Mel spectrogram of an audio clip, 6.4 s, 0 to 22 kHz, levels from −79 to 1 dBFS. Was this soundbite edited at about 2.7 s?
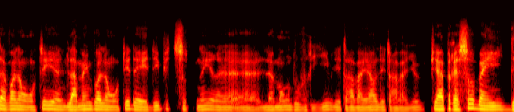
no; 1 cut; at 5.3 s

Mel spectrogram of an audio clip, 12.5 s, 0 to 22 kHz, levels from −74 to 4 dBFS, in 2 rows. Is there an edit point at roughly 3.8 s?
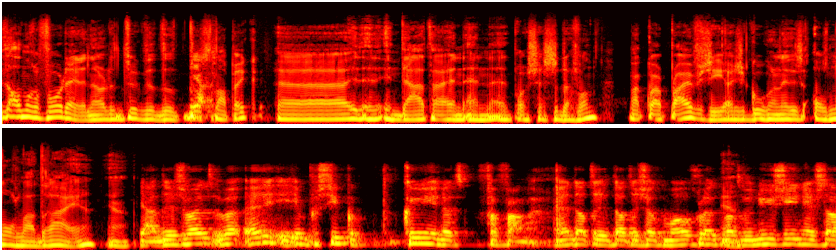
yes; 1 cut; at 3.8 s

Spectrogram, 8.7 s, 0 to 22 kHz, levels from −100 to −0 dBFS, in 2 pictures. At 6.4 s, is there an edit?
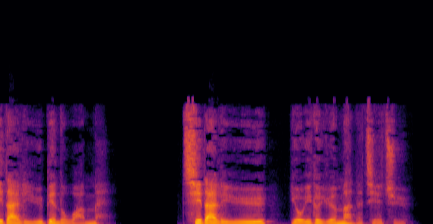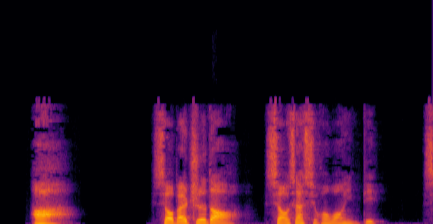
no; 1 cut; at 4.6 s

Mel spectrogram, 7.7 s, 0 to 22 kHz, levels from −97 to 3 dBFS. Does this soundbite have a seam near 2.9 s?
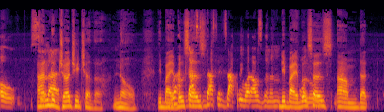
no; 0 cuts

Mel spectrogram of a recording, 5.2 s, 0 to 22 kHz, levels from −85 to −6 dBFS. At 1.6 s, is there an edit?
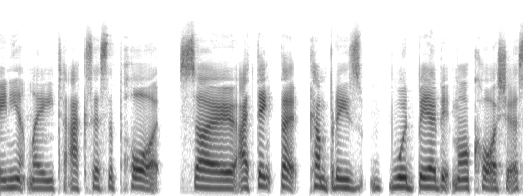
yes; 1 cut; at 1.6 s

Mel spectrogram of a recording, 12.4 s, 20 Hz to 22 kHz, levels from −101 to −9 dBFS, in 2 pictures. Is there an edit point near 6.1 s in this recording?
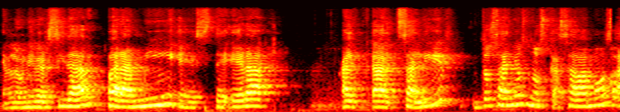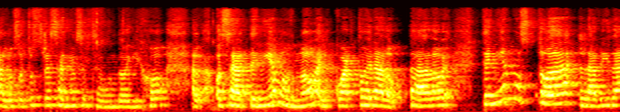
yes; 1 cut; at 6.1 s

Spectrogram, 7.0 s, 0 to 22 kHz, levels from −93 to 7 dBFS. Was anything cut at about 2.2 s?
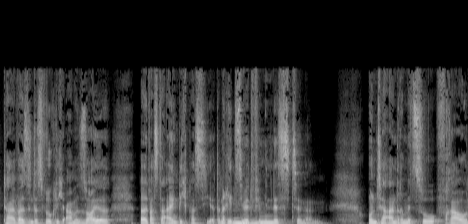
yes; 1 cut; at 2.2 s

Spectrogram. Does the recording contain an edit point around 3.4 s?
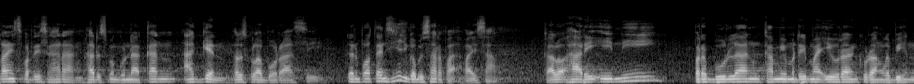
yes; 1 cut; at 3.4 s

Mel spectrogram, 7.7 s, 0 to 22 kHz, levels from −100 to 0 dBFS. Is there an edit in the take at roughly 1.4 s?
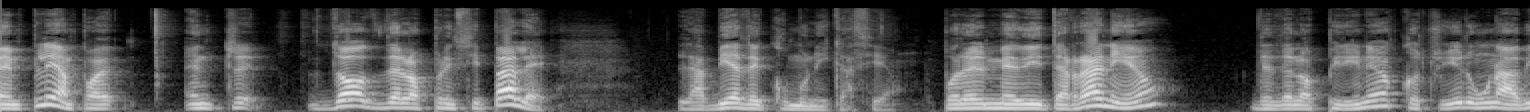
yes; 2 cuts; at 1.4 s, 4.6 s

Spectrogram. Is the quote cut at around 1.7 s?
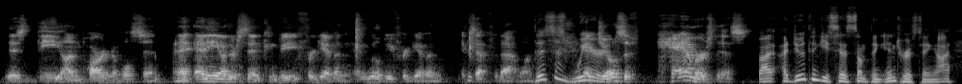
no; 1 cut; at 7.6 s

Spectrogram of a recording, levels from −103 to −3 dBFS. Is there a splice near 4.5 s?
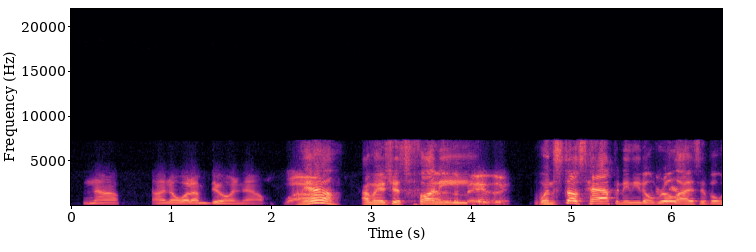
no; 1 cut; at 2.0 s

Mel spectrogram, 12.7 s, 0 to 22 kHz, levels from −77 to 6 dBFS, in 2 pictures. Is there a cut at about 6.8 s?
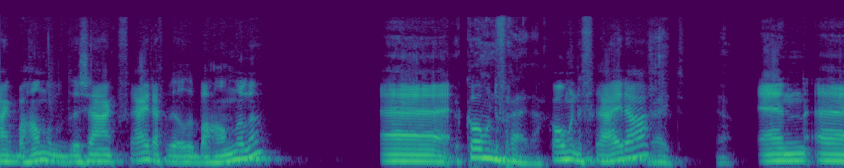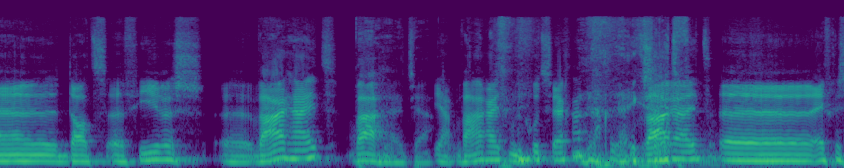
no; 0 cuts

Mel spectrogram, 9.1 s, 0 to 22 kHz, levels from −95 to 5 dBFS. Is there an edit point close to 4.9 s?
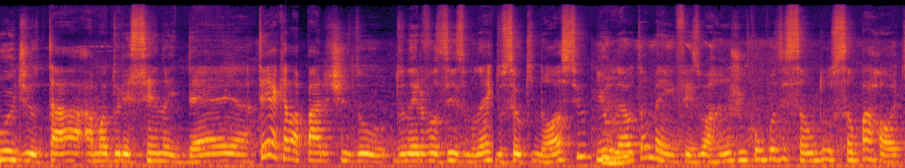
yes; 1 cut; at 4.9 s

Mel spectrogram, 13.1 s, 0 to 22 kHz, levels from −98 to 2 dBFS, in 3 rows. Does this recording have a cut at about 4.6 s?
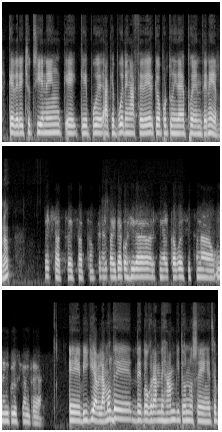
no; 0 cuts

